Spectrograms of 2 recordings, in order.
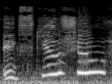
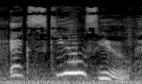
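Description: First: High, slow, loud rising question; drawn-out, sassy comeback with the question rising; sassy excuse you. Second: High, slow excuse you, falling shut like a verdict; slow, high, and settled; final excuse you. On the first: Snapping back at the salon owner, slow, high and sassy. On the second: Repeating it to the salon owner as a closing put-down, high and slow. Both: Retold or imitated.

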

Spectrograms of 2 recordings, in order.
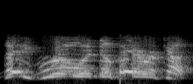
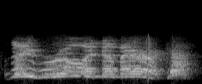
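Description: First: High, loud and slow, leaning on ruined; slow angry yell. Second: Slow roaring repeat with They've loudest; shouted stress on THEY'VE. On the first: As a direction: drag every word out in outrage. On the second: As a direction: hit They've like an accusation. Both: Acted. Ranting host repeats his accusation.

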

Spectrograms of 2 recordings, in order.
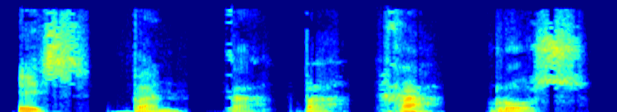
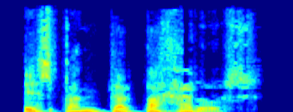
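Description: First: "Espantapájaros" stretched out very slowly, syllable by syllable. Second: Said in the usual way. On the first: Shown as a demonstration. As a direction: drag out "Espantapájaros" slowly, each syllable distinct. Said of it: "dila silábicamente conmigo". (muy despacio, por sílabas: "Espantapájaros") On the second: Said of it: "Primero escucha la pronunciación".

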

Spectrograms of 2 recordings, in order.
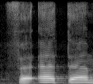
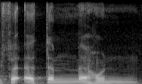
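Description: First: فأتمهن with a held nasal ميم; فأتمهن with doubled humming m; correct pronunciation. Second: فأتمهن slow, meem not held; فأتمهن with a short meem; wrong pronunciation. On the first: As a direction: say فأتمهن with a two-beat nasal meem. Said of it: "أقول". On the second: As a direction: say فأتمهن slowly without the nasal hold. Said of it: "ولا نقول". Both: Shown as a demonstration.

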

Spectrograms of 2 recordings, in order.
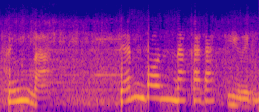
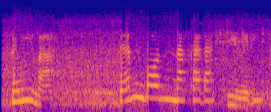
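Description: The two takes are said the same way.

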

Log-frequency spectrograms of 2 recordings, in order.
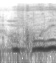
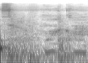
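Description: First: Said in the usual way. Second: Whispered corner; whispering. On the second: Real, not acted. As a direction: drop to a breathy whisper. Same words whispered.

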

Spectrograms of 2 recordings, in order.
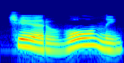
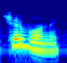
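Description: First: Червоний drawn out slowly syllable by syllable; slow syllable reading. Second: Said in the usual way. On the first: Shown as a demonstration. Teacher showing first graders how to read червоний, slow. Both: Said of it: "читаємо з вами слова".

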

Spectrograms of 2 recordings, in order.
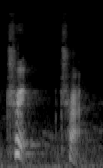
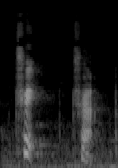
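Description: Both takes have the same delivery.

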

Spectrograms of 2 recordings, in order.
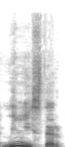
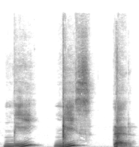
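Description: First: Said in the usual way. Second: "Mi-, mis-ter" slow, in three beats; syllable by syllable. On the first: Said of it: "Wyklaszczmy sylaby w wyrazie". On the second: Shown as a demonstration. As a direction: clap out "Mi-, mis-ter" with gaps. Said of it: "Wyklaszczmy sylaby". („Mi-, mis-ter” powoli, sylabami)

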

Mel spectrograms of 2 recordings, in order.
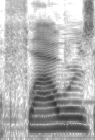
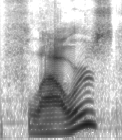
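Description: First: Said in the usual way. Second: "Flowers?" swooping up at the end; puzzled question. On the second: Acted. Newsreader doubts his own report, puzzled rising "Flowers?". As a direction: query "Flowers?" with a sharp final rise.

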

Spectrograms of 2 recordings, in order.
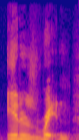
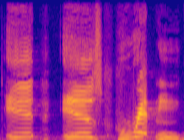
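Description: First: Said in the usual way. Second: Slow, high, drawn-out declaration; proclaimed. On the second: Shown as a demonstration. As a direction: proclaim it slowly to the devil.

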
